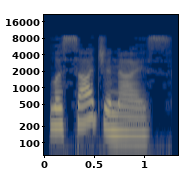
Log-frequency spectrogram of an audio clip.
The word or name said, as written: lysogenize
